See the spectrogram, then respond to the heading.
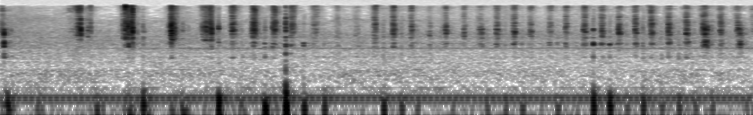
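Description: Sticky fingertips rapidly tap and peel on the red rubber face and wooden edge of a table tennis paddle with a solid wooden blade, held in one hand. The result is a quiet stream of quick, crisp, bright clicks and snipping peels with almost no ring, over a steady low hum and a faint thin tone.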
